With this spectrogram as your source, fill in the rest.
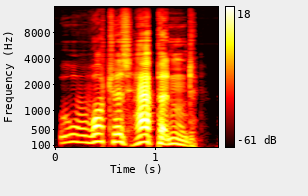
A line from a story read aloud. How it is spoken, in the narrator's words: asked Dumbledore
